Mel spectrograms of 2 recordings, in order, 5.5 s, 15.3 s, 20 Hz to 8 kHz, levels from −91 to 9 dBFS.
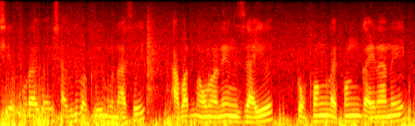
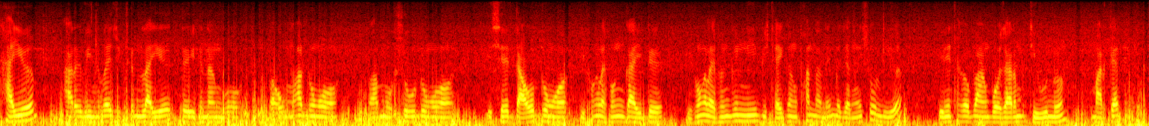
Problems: none marked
